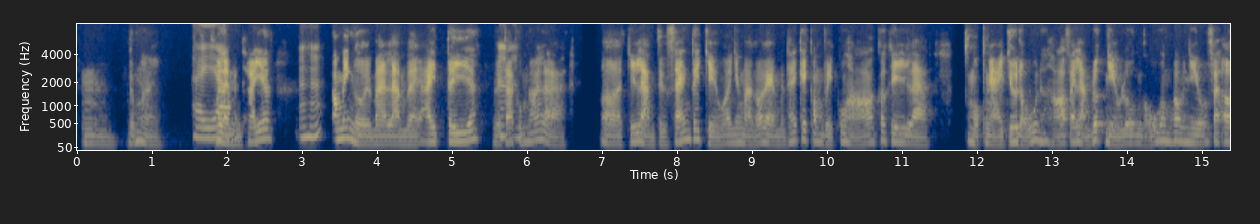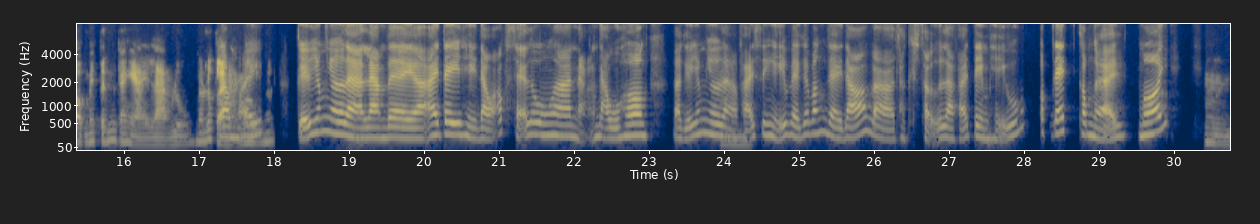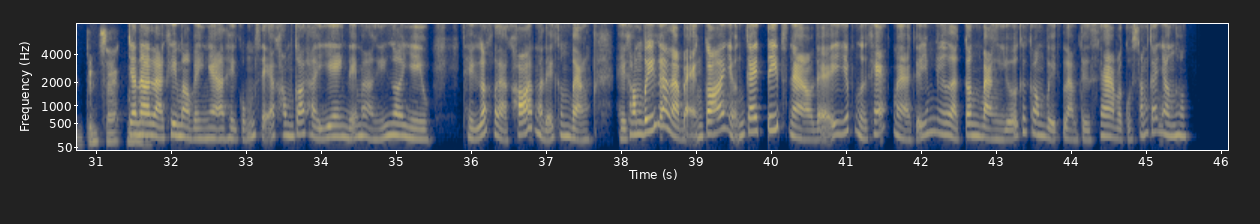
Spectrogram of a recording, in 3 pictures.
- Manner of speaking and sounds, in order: tapping; other background noise; in English: "update"
- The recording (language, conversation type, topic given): Vietnamese, unstructured, Làm thế nào để duy trì động lực khi học tập và làm việc từ xa?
